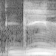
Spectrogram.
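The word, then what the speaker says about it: Gine: slide Goku's mother is a saian known as gin and that's how you pronounce her name by the way that is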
